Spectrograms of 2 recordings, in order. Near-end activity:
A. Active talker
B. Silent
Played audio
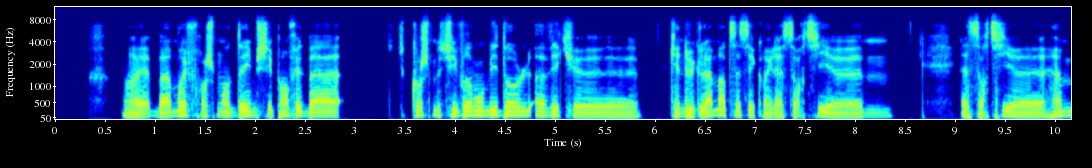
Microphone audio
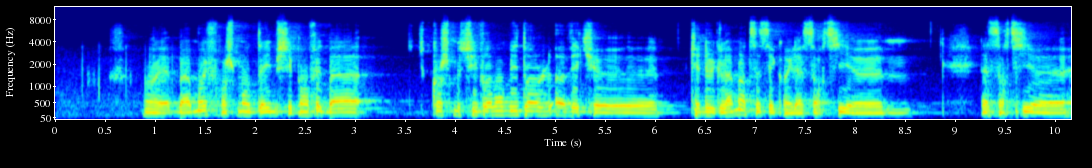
B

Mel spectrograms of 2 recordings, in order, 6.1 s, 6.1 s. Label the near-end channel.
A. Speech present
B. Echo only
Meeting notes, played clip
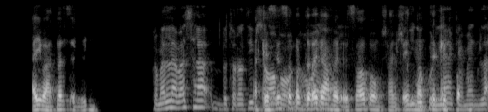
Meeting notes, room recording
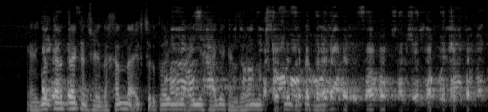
A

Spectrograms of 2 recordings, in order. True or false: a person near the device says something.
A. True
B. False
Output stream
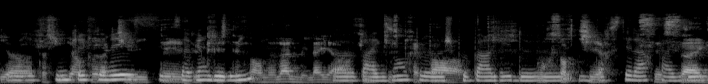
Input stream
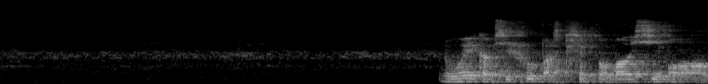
A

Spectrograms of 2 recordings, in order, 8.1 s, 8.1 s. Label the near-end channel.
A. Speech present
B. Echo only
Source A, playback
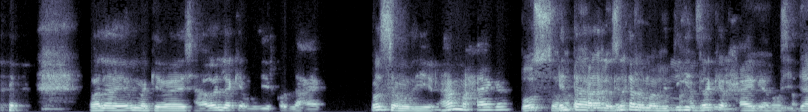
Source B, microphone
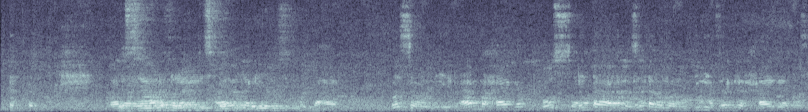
A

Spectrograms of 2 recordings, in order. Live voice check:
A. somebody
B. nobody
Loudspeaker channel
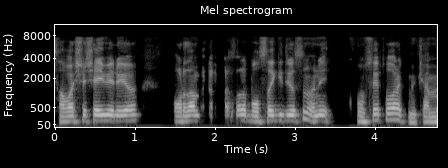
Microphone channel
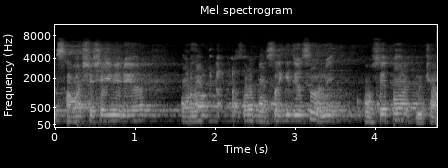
B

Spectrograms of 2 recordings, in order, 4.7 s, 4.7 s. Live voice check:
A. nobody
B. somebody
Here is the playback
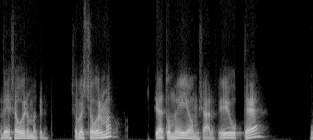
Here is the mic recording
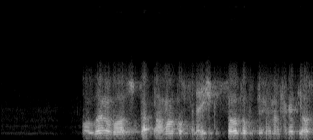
B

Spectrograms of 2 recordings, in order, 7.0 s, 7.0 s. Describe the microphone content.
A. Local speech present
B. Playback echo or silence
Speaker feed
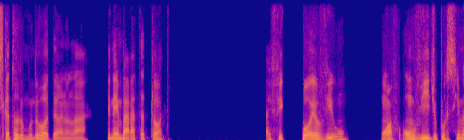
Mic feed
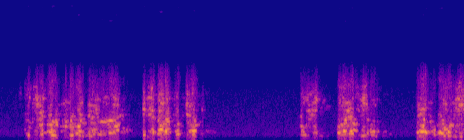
B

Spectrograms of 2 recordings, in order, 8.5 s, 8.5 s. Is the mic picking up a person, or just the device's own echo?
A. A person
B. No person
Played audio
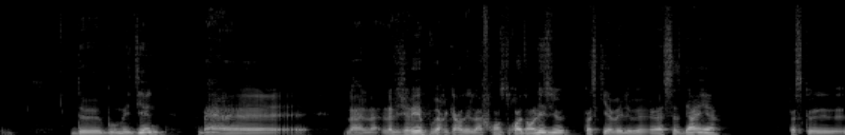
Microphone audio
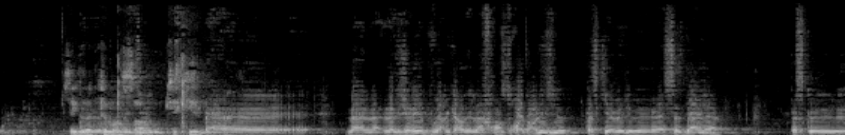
A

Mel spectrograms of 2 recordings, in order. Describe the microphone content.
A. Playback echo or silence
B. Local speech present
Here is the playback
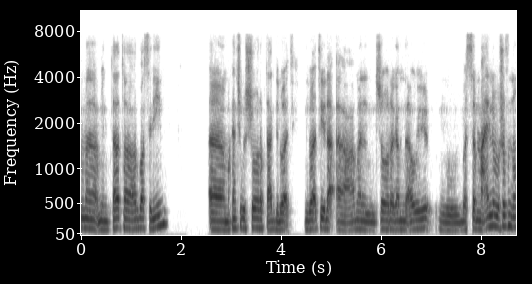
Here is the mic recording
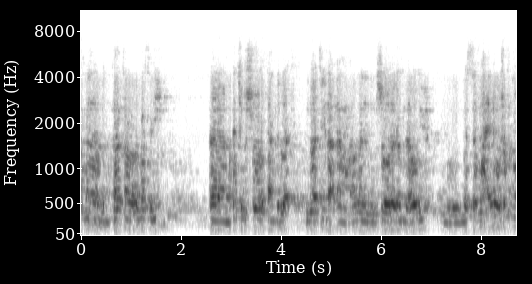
A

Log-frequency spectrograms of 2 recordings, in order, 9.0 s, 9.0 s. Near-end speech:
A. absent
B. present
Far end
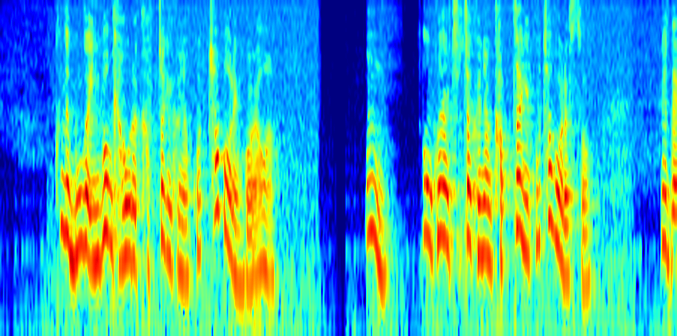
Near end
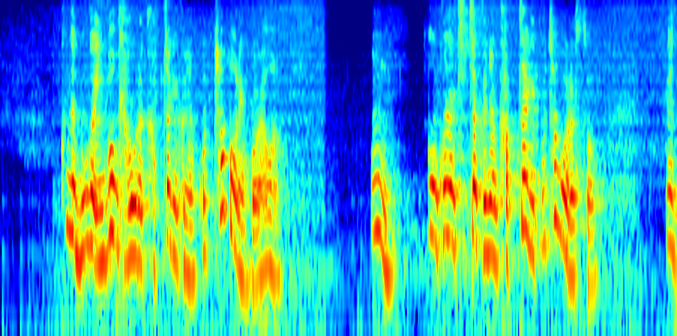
A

